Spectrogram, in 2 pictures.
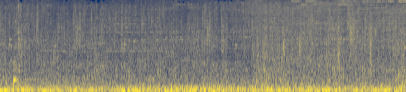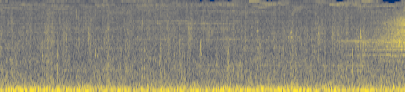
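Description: Heavy stone doors grind slowly open with a deep rumble.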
